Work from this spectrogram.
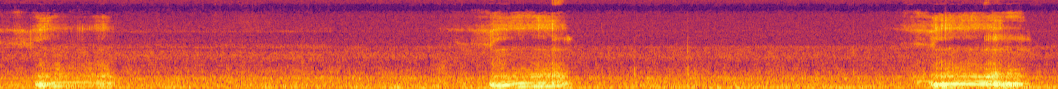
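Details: Golden Retriever named Ran, asleep indoors and the loudest snorer of three dogs in the household, snoring with a cute face: three deep, rasping low snores, each about a second long, spaced roughly six to seven seconds apart, with quiet breathing between.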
